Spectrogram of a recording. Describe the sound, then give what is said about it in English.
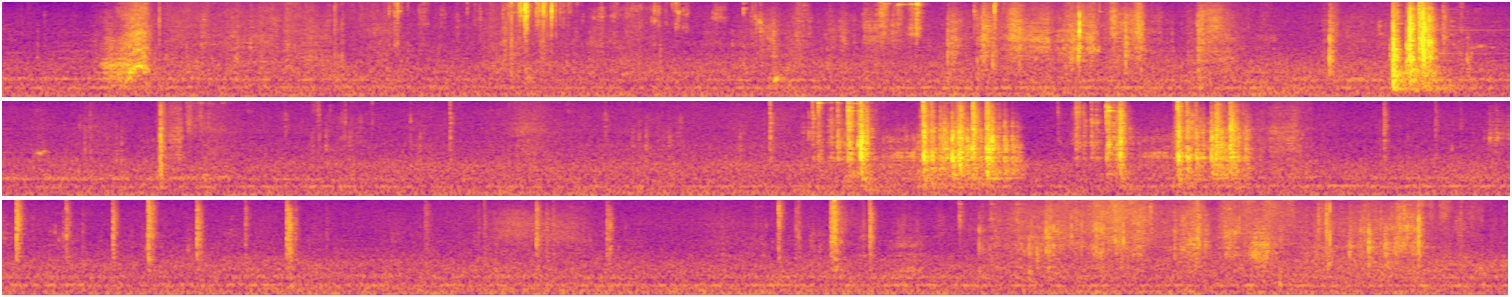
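Rummaging in a purse inside a phone box for change: zipper pulls, rustling and scattered small clicks, mostly quiet, with a few sharper knocks standing out. “She rummages in her purse, retrieving change and a telephone number on a piece of paper.”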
